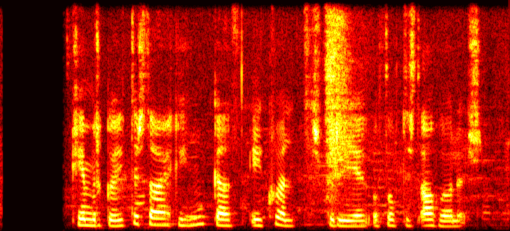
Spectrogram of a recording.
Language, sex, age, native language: Icelandic, female, 18-19, Icelandic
